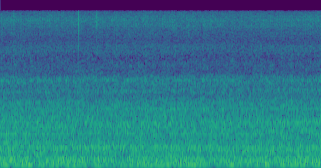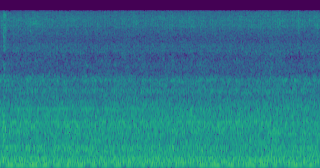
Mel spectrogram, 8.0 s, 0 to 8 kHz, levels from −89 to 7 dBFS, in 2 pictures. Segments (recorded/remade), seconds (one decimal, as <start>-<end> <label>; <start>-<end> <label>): 0.0-8.0 recorded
